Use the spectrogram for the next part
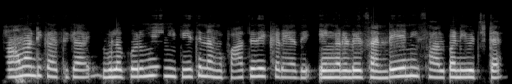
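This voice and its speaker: A woman voicing a young cartoon girlfriend who pleads softly and is quick to apologize. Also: extremely high pitch, flat delivery, no room sound. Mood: teasing. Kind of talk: cartoon voice acting. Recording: dull lo-fi dry recording.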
